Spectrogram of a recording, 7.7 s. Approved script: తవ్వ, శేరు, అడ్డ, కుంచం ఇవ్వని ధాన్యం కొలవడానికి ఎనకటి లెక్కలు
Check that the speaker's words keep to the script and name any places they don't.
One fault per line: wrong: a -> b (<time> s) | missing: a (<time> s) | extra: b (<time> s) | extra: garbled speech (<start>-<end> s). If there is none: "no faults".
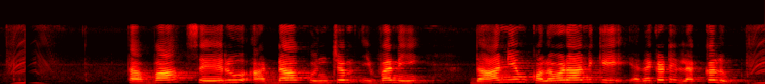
no faults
